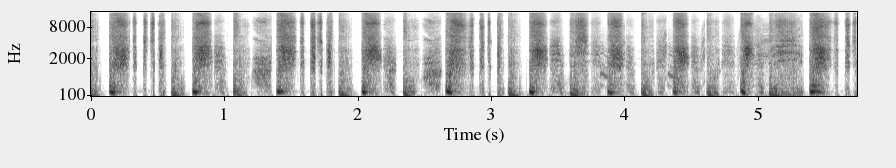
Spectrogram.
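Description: Beatboxing as a soundtrack: vocal percussion in a steady, fast beat of deep kick-like thumps, about three a second, mixed with sharp clicks and hisses.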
